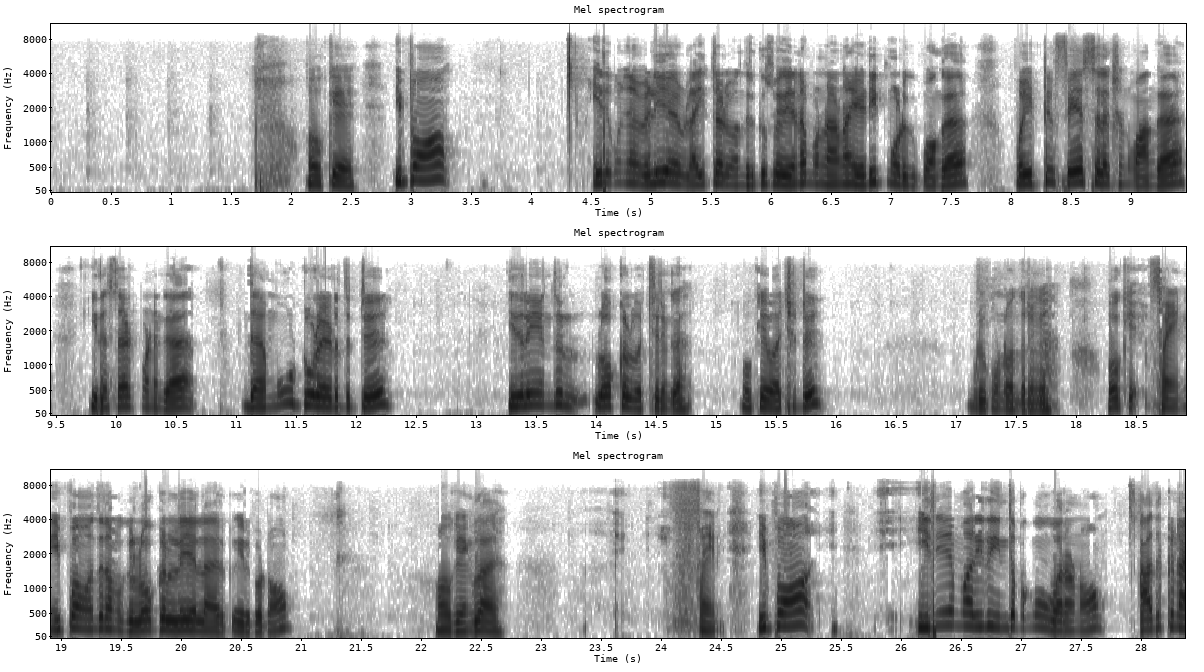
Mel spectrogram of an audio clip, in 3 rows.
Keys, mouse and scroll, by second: 0.2 scroll up 1, 0.4 scroll down 1, 0.8-2.5 middle drag, 2.5-3.2 scroll up 2, 3.2 scroll down 2, 3.4 middle click, 3.8 scroll up 2, 4.0 shift+middle click, 4.3-4.7 scroll up 1, 4.7-5.7 middle drag, 5.7 click, 6.6-9.3 drag, 11.1 click, 11.5 scroll down 3, 11.6 middle click, 12.0 scroll up 1, 12.2 middle click, 13.0-14.2 drag, 14.2-15.5 scroll down 2, 15.5-16.5 drag, 16.5 scroll down 3, 16.8 middle click, 17.2-17.8 scroll up 1, 17.8 Tab, 18.1 middle click, 18.8 click, 19.1-20.6 middle drag, 20.6 click, 21.2 click, 21.8 click, 23.1-23.7 scroll down 1, 23.7-24.3 scroll down 1, 24.3 click, 24.6-25.1 scroll up 2, 25.1 scroll down 2, 25.3-27.0 middle drag, 27.0 ctrl+s, 27.6 scroll down 1, 27.8 middle click, 28.1-28.3 scroll up 2.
